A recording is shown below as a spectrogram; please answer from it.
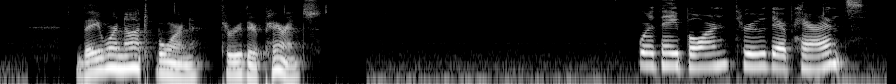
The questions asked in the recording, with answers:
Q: Were they born through their parents?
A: No, they weren't.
